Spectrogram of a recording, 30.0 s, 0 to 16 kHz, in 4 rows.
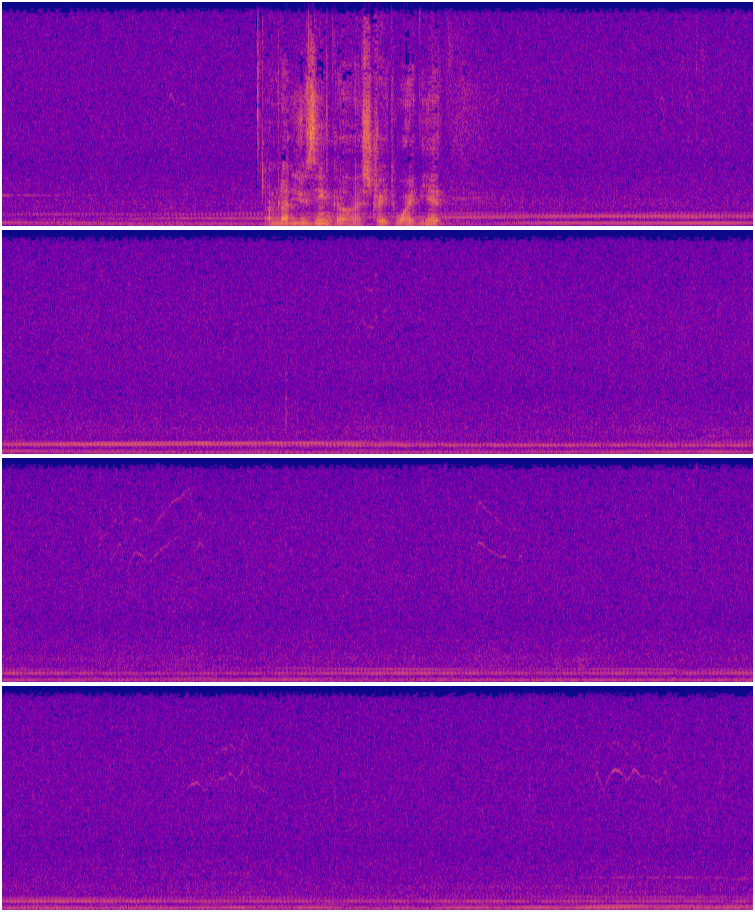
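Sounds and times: ambient music of long held tones: 0.0 - 30.0.

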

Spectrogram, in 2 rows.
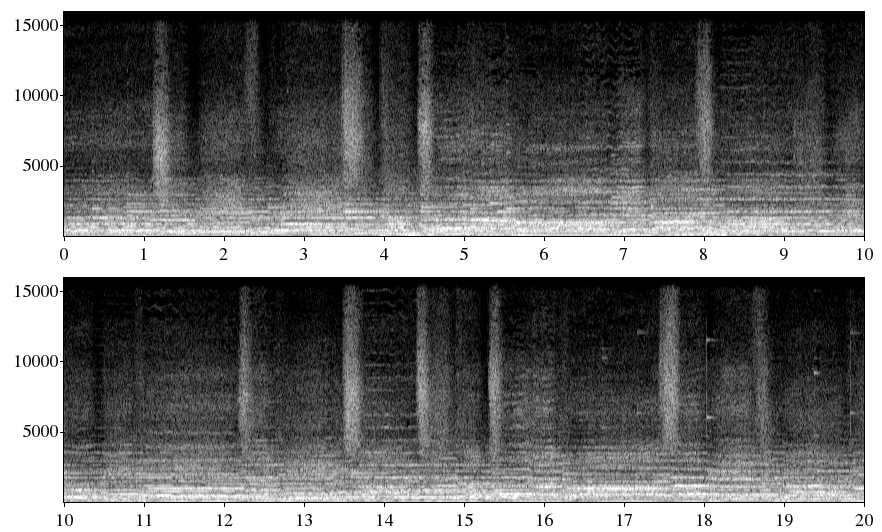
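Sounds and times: choir singing with accompaniment: 0.0 - 20.0.

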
